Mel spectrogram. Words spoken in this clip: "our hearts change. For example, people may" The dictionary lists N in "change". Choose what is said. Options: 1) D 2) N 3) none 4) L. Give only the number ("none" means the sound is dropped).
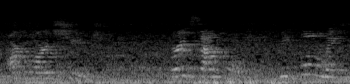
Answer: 3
